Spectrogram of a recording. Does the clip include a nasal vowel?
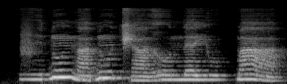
yes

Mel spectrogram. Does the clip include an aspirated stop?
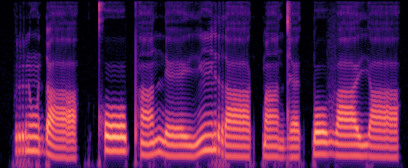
yes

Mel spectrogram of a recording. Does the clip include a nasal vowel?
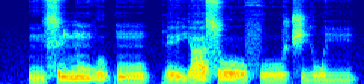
yes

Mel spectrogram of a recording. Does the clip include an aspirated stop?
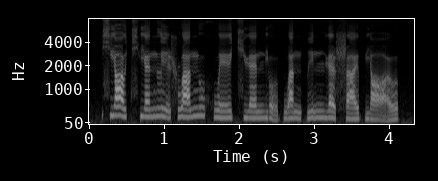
yes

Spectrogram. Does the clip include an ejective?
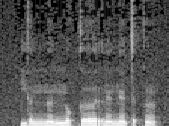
no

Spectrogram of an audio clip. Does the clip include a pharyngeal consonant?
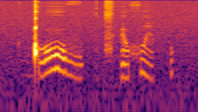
no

